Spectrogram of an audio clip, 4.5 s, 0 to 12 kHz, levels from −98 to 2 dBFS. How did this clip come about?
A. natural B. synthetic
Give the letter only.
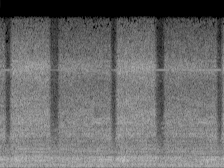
A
